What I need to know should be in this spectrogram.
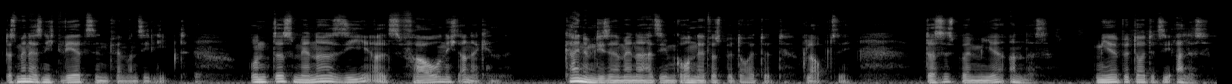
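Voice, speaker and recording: Deep voiced male therapy patient in a radio play, proud troubled loner, earnest and measured. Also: a little mellow. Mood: earnest, devoted. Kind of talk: German radio drama acting.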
